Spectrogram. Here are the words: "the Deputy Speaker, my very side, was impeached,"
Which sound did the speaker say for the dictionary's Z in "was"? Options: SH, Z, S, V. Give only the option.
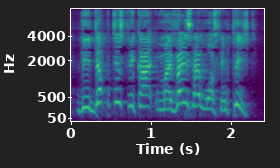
S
